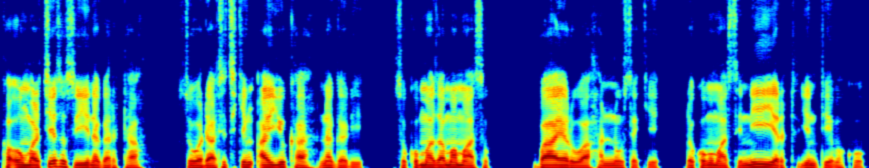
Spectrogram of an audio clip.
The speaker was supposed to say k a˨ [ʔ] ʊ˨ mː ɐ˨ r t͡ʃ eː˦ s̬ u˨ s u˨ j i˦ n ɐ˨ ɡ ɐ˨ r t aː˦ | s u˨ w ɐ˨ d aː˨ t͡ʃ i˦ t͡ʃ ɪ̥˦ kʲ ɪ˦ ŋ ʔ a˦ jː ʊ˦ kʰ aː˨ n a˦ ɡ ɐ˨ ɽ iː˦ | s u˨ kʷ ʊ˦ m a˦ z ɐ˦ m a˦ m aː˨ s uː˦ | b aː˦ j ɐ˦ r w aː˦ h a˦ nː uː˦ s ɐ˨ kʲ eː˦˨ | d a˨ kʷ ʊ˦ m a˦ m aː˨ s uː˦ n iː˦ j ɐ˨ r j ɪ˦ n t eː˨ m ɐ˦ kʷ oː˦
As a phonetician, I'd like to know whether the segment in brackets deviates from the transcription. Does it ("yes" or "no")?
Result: no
